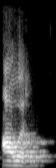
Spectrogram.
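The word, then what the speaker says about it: hour: रखना है प्रोनाउंस का हम यहां पे प्रोनाउंस क्या कर रहे हैं आवर ठीक है क्या प्रोनाउंस कर रहे हैं आवर ना कि हावर ठीक वैसे ही एंड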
